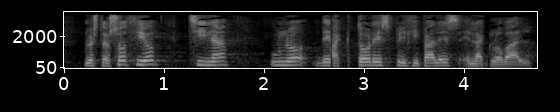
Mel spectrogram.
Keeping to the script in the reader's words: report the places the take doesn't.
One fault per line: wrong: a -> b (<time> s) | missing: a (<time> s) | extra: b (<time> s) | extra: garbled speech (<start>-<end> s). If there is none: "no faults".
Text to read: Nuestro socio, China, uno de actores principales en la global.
no faults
